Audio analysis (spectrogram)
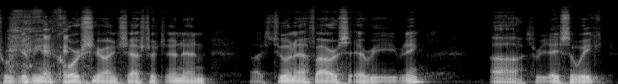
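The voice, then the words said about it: Strained, worn-out voice. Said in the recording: “My voice is not here. ... I've used off my reserves of vocal energy.”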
